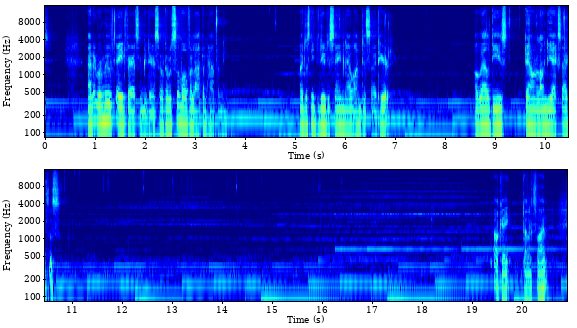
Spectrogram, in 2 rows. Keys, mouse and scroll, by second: 2.1 scroll down 2, 2.4 middle click, 3.1-3.5 scroll down 2, 3.5 shift+middle click, 4.1 scroll down 2, 4.3-5.8 shift+middle drag, 5.8 click, 6.8 KP_Decimal, 7.3-7.7 scroll down 1, 8.4-8.7 middle drag, 8.7-9.4 scroll up 1, 9.4 shift+click, 10.4 q, 11.0-11.6 middle drag, 11.6 click, 11.9-12.7 middle drag, 12.7 shift+click, 13.0 q, 13.6-14.1 middle drag, 14.1 click, 14.5 shift+click, 14.8 q, 15.7 click, 16.1 shift+click, 16.4 q, 17.1 scroll down 2, 17.3-20.3 middle drag, 20.3 scroll down 1, 20.6-20.9 middle drag.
